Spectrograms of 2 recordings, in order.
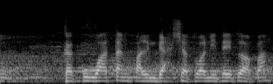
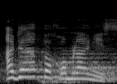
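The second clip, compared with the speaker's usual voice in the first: high, concerned mother's voice; worried parent asking; 11 semitones higher than usual. Retold or imitated. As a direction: ask like an anxious mother. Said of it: "bingung ibu sama bapaknya". (ibu yang cemas bertanya dengan suara tinggi)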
